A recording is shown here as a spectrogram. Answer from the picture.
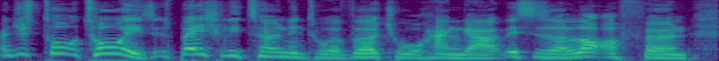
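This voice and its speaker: In a very clean recording with a silent background, a man with a West Midlands accent talks at a very fast pace with very wide pitch swings. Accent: English, Coventry. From England, Coventry. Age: 30s. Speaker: toy review youtuber. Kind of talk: live stream casual chat.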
